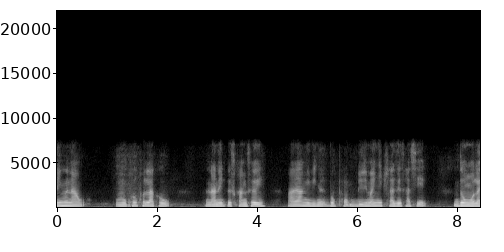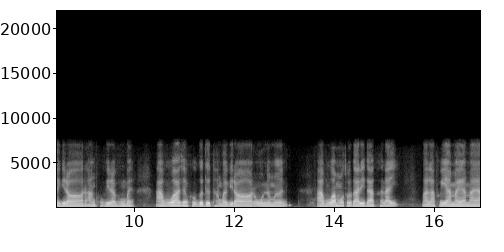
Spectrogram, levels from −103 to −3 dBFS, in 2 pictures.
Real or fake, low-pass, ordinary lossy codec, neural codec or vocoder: fake; 7.2 kHz; Opus, 24 kbps; autoencoder, 48 kHz, 32 numbers a frame, DAC-VAE, trained on Japanese speech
